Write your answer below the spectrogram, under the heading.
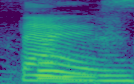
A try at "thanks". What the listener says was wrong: Yeah, be careful with this pronunciation. It's thanks. TH sound, your tongue all the way out as you are bringing the air out of your mouth. And then you do like, thanks.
